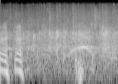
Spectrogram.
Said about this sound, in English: It's nice. People don't usually clap at my witty comebacks. But they should.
